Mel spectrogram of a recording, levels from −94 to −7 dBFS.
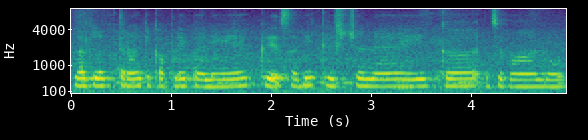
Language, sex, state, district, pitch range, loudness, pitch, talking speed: Hindi, female, Punjab, Kapurthala, 215-230 Hz, -17 LUFS, 220 Hz, 170 wpm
